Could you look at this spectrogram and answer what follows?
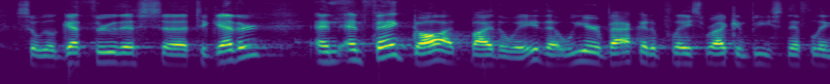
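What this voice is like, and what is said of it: Congested voice from a cold. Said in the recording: “I've got a bit of a cold up here, as you may be able to hear in my voice.”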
